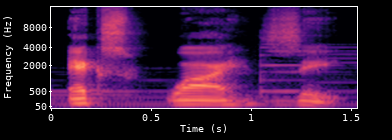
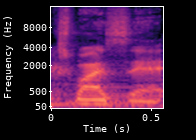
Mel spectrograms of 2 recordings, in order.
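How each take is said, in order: First: The last letter is said as zee. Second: The last letter is said as Australian zed.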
